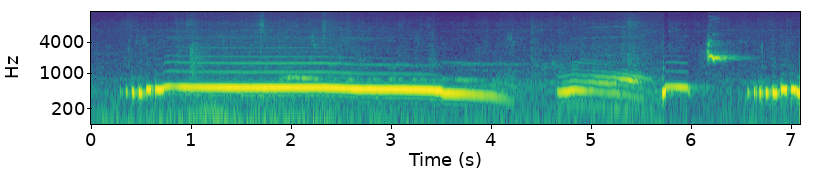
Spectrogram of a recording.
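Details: Puter pelung turtle dove kept in Java, Indonesia: a rapid rolling lead-in, then a long steady coo of about three seconds dropping at its close, followed by shorter wavering coos and a high chirp.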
